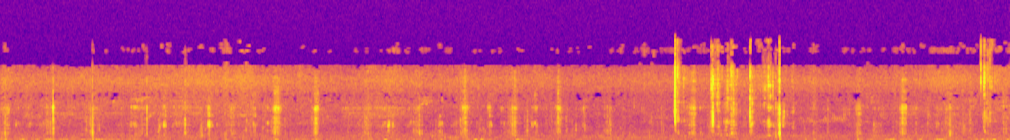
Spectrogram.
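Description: A person chewing a crisp raw radish close to the microphone: irregular sharp crunches, thickest about seven to eight seconds in.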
